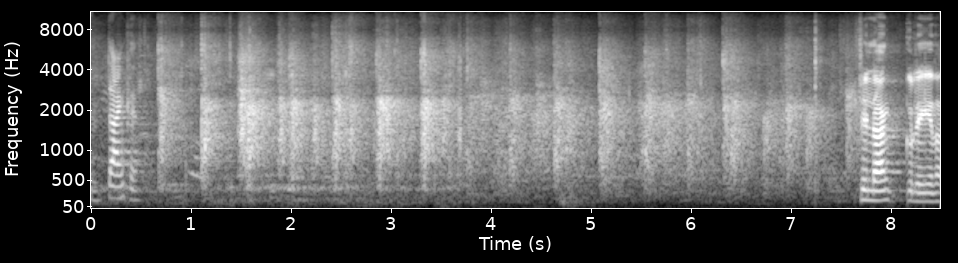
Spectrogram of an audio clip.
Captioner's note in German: Beifall CDU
